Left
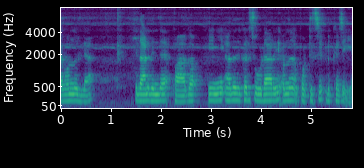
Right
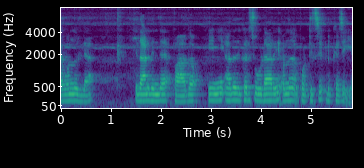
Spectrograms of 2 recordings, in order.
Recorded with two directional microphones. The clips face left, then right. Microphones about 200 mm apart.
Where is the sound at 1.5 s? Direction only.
45° left (ahead or behind).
